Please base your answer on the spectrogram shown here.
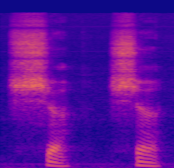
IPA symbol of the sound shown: ʃ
